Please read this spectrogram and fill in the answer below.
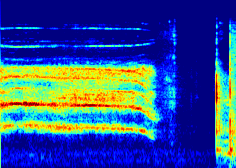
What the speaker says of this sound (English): Now that you have an excuse to use your screaming goat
